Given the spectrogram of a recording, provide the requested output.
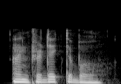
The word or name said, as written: unpredictable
